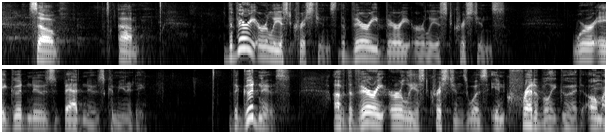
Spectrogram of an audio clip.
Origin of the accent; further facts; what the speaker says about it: Wyoming, United States; being away to my home state of Wyoming, and I got to spend the week with my dad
